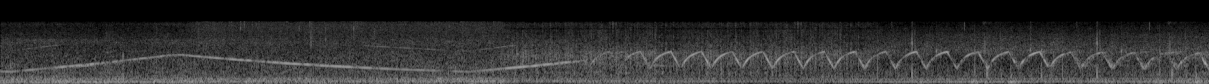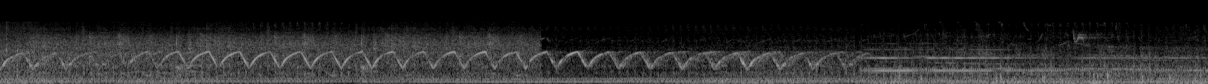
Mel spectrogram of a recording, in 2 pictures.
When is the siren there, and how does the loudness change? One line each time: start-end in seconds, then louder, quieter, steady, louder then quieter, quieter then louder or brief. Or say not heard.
0.0-24.1 steady.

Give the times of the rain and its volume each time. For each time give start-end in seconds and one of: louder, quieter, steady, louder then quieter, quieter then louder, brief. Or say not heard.
0.0-17.6 steady.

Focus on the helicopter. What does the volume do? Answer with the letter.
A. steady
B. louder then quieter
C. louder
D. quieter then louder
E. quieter
A.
